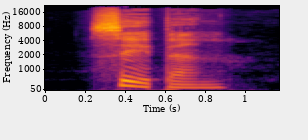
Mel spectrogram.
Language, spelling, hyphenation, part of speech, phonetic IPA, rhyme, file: Hungarian, szépen, szé‧pen, adverb / adjective, [ˈseːpɛn], -ɛn, Hu-szépen.ogg
- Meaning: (adverb) beautifully, nicely; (adjective) superessive singular of szép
